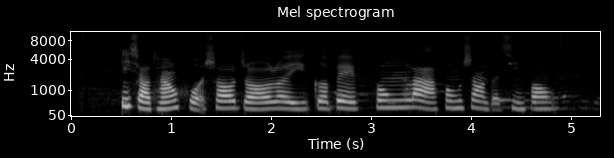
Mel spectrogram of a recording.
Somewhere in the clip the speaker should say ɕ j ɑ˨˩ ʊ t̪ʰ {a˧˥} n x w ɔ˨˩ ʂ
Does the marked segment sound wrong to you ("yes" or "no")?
no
